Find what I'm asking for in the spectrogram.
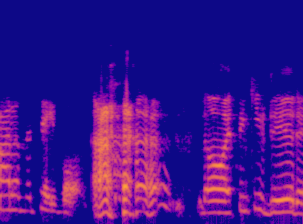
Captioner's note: laughs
